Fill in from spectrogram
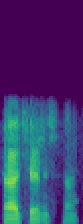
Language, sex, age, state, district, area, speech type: Tamil, male, 45-60, Tamil Nadu, Theni, rural, conversation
